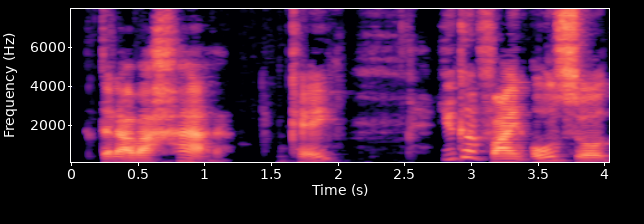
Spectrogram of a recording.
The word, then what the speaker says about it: trabajar: The J, it don't sound like J in Spanish. It sounds like trabajar.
